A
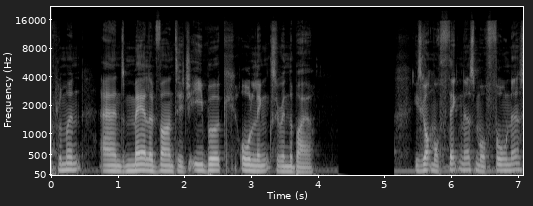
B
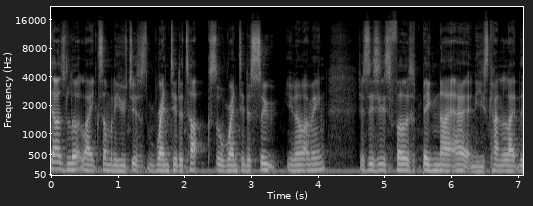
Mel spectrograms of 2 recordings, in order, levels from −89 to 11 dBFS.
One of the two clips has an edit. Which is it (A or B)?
A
